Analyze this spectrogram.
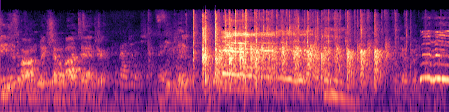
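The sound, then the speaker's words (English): A crowd breaks into applause and cheering partway through, dense clapping and whoops swelling up after a stretch of speech in which an oath of office is taken, loud, then tapering as a voice returns near the end. “That's the crowd.”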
